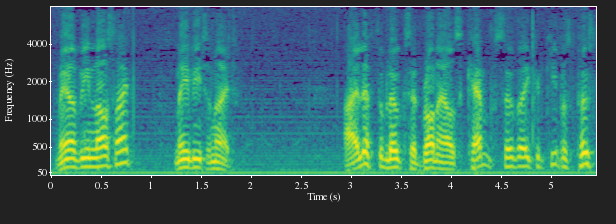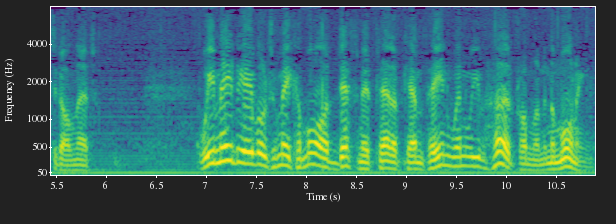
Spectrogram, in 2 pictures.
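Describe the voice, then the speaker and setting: Brisk flying-team leader, confident, animated, husky, vintage radio adventure, dull lo-fi recording. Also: male voice, a little high. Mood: brisk, assured. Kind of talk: mid-20th-century radio adventure serial acting. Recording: muffled, dull old radio serial recording.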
